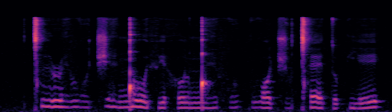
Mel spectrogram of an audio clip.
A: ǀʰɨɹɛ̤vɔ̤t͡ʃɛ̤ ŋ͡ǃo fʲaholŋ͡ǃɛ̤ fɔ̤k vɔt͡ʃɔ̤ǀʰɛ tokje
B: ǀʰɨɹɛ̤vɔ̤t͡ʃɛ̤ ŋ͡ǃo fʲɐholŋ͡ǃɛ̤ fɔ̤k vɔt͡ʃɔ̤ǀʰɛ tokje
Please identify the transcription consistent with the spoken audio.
B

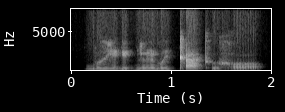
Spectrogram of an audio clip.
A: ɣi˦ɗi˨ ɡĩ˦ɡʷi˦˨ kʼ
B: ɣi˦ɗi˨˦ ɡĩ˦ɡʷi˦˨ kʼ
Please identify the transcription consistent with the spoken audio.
A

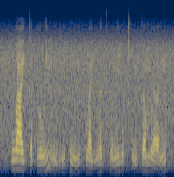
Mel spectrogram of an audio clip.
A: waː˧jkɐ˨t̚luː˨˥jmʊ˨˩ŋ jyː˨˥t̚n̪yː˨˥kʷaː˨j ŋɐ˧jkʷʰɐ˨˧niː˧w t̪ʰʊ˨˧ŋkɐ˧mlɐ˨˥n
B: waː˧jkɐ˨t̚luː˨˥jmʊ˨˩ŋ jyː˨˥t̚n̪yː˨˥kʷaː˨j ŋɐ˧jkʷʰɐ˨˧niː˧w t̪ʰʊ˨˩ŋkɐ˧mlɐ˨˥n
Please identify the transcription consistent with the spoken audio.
B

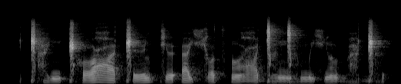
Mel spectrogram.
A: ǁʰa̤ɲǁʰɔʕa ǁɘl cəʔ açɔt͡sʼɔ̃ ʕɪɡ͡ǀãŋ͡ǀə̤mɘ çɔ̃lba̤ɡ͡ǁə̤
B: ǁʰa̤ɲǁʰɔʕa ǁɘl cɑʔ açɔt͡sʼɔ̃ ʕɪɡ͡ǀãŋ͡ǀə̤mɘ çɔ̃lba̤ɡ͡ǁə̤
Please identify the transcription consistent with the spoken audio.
A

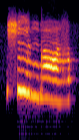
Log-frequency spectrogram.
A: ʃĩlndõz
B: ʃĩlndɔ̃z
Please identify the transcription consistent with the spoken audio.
B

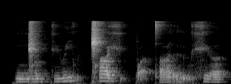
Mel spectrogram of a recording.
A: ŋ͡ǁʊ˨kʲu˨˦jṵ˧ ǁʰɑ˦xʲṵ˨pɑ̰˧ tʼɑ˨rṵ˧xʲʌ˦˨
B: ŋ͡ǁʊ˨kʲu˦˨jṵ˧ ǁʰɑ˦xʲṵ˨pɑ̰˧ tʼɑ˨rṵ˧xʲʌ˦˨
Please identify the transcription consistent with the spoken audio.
A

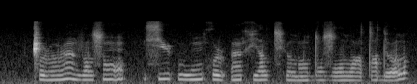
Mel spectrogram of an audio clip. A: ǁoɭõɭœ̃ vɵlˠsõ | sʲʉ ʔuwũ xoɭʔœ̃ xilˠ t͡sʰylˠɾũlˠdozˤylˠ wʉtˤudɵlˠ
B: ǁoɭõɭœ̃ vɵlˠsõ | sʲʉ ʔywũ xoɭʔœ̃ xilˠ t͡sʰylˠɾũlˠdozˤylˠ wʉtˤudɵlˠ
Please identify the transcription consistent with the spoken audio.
A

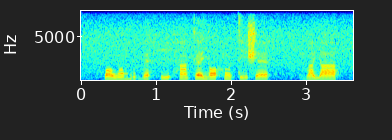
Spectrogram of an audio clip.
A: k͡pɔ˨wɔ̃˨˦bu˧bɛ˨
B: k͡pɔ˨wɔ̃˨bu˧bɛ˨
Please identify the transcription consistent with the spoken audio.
A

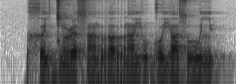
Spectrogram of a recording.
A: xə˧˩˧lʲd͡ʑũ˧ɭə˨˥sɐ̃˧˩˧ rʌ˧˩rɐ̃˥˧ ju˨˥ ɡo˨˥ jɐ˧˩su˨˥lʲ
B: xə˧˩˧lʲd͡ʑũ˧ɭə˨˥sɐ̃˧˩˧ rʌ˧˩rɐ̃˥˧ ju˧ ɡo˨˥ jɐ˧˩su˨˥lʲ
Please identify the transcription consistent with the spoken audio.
B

